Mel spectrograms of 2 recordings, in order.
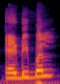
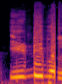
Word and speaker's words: edible: अगली spelling, that which is फिट टू be eaten, खाने के लिए फिट हो, एडिबल, ईटेबल, एडिबल और एडिबल, एडिबल देखो ये AEDIBLE, एडी नहीं है, ईडिबल है, ईडिबल, उसको एडिबल बोलते, ईडी, ईडी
